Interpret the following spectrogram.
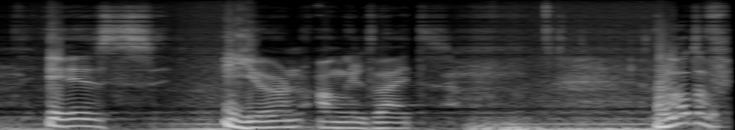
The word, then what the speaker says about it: Jørn: okay is pronounced okay as in the english word turn for something easy to remember right and please don't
